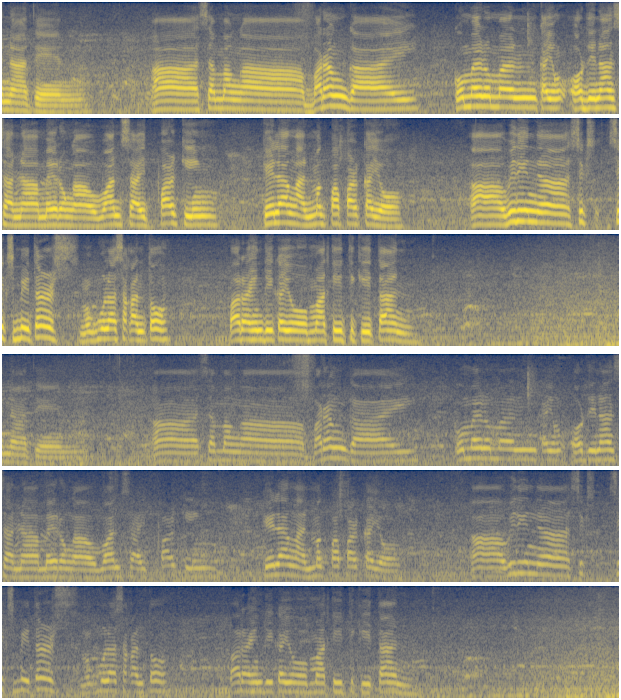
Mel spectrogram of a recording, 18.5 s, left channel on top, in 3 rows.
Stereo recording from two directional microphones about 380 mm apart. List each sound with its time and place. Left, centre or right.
0.1 s speech: left
5.7 s speech: left
7.5 s speech: left
8.8 s speech: left
14.6 s speech: left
